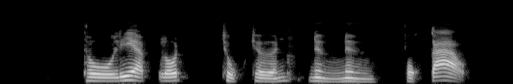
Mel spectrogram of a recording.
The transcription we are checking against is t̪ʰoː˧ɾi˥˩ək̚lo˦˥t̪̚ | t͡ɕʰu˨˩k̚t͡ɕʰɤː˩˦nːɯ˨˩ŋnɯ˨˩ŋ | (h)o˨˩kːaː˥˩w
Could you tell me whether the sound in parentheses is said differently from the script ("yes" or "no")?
no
